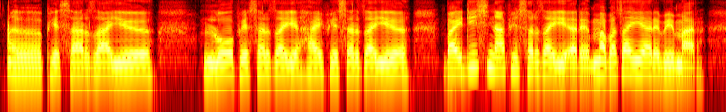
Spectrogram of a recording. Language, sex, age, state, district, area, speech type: Bodo, female, 30-45, Assam, Baksa, rural, spontaneous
